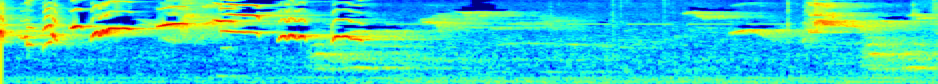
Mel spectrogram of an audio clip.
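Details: Oriental magpie-robin singing freely during the night as a lure for other magpie-robins to answer: a fast series of sharp whistled notes for nearly two seconds, then faint scattered chips.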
